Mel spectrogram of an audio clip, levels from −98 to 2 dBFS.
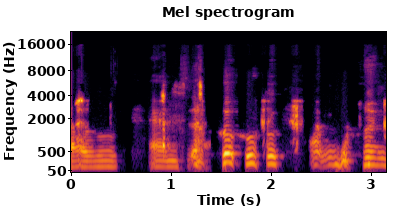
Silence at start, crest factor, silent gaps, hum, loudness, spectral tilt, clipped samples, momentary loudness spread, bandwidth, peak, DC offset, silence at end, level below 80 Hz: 0 s; 18 dB; none; none; -19 LUFS; -4 dB/octave; under 0.1%; 15 LU; 10.5 kHz; 0 dBFS; under 0.1%; 0 s; -66 dBFS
